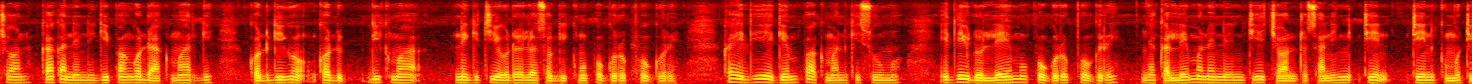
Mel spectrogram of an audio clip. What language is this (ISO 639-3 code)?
luo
